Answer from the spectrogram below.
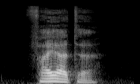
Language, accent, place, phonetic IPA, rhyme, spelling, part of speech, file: German, Germany, Berlin, [ˈfaɪ̯ɐtə], -aɪ̯ɐtə, feierte, verb, De-feierte.ogg
- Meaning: inflection of feiern: 1. first/third-person singular preterite 2. first/third-person singular subjunctive II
